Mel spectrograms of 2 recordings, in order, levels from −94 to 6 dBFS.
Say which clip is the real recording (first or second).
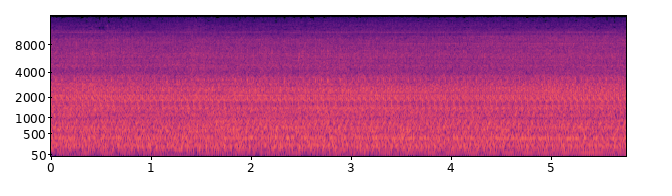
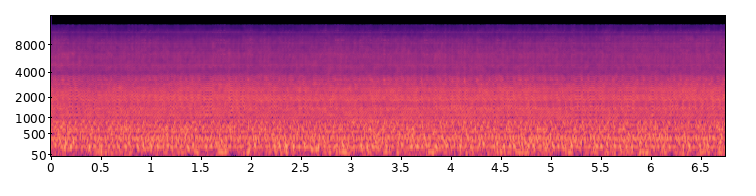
first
